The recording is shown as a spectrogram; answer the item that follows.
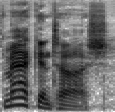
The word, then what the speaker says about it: McIntosh: No, it's McIntosh.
